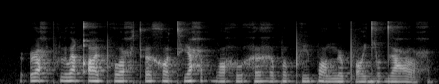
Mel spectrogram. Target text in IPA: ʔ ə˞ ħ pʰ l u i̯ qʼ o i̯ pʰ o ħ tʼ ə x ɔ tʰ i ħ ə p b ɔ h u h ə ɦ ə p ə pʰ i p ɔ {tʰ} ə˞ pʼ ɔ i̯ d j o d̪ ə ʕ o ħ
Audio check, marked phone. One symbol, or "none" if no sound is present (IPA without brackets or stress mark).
n̪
